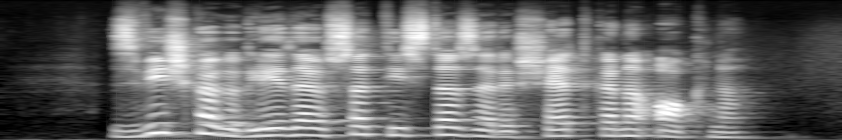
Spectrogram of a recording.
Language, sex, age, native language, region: Slovenian, female, 50-59, Slovenian, Southeast Slovenia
